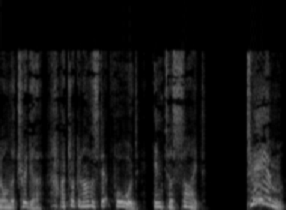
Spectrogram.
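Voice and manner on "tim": urgent high-pitched call; shouted warning. A narrator's reading. Narrator warning Tim of the gun, shouting. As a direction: call out the name in alarm. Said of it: "I shouted".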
